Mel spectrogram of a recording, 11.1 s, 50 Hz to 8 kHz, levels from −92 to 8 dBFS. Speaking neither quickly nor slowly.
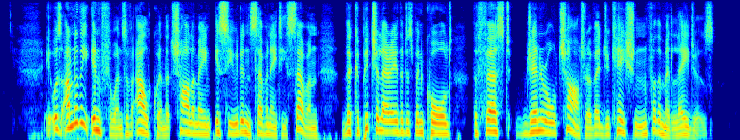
Yes: average, 150 wpm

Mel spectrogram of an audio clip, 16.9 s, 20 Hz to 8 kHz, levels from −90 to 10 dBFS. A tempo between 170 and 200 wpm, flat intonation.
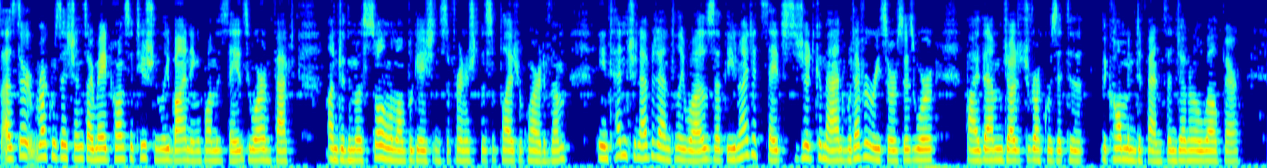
Yes: average, 175 wpm; narrow, 2.3 semitones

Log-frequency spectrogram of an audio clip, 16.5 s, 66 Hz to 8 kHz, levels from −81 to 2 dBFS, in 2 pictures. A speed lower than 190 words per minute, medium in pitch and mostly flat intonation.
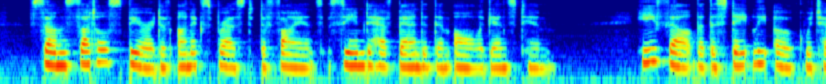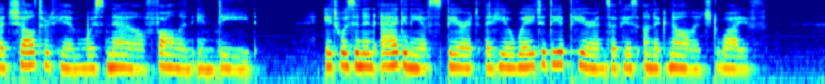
Yes: average, 160 wpm; medium, 180 Hz; narrow, 2.3 semitones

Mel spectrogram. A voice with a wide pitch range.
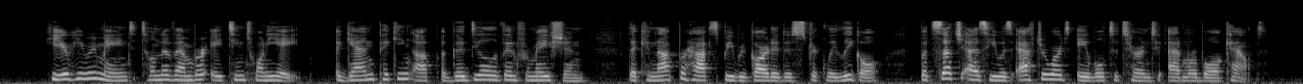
No: average, 3.4 semitones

